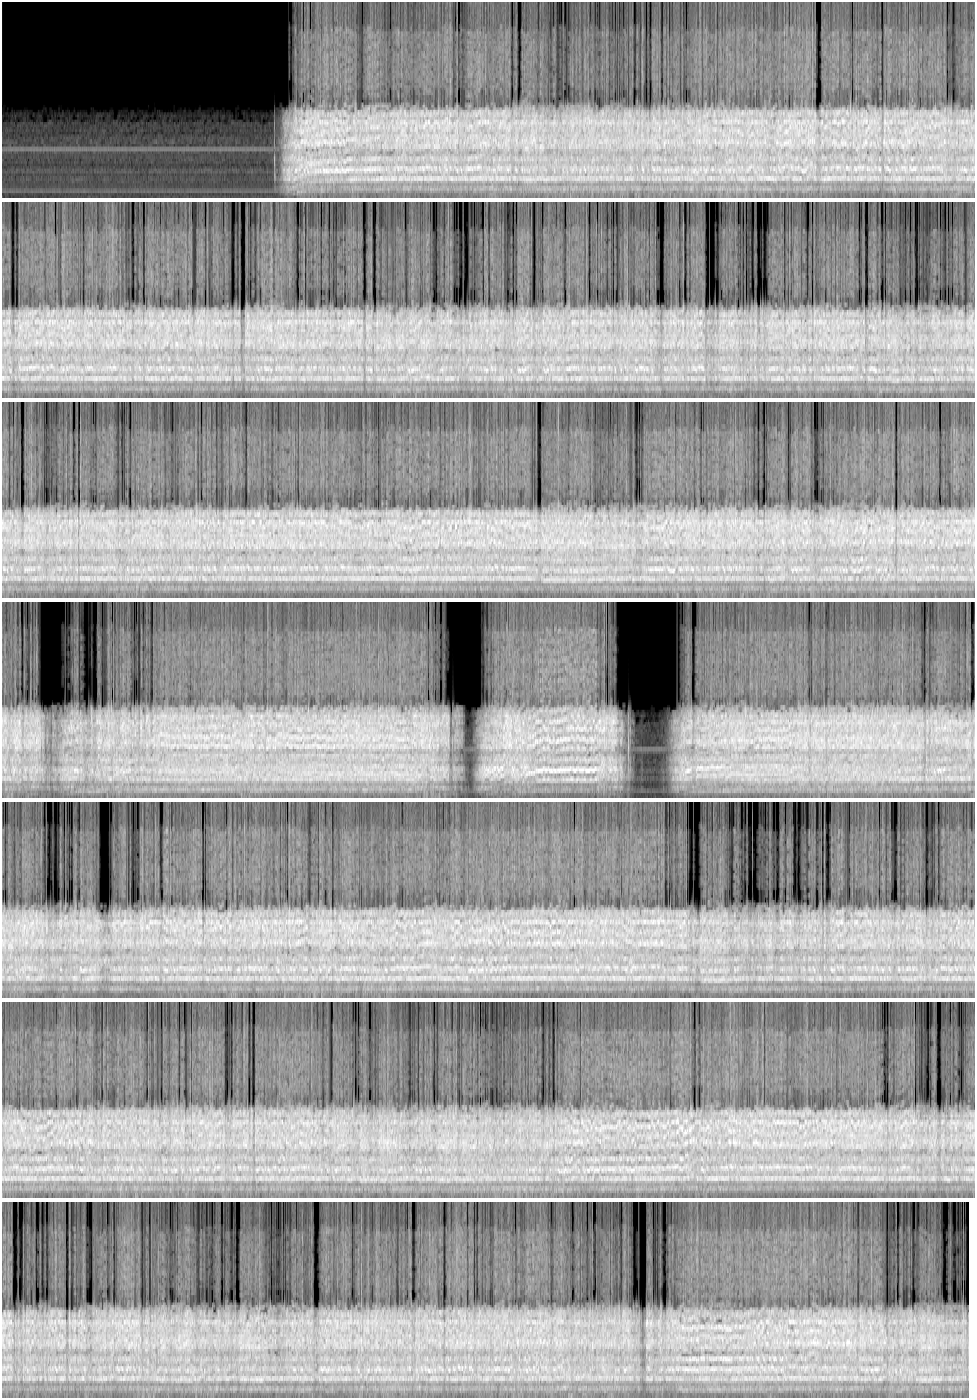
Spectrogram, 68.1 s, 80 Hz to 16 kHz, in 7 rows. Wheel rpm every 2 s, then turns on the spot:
0, 90, 230, 220, 230, 240, 230, 230, 230, 230, 230, 230, 230, 230, 190, 190, 180, 120, 170, 230, 230, 220, 230, 230, 230, 230, 220, 220, 230, 230, 230, 230, 230, 230.
none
